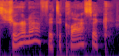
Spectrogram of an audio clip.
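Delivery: ordinary talk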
